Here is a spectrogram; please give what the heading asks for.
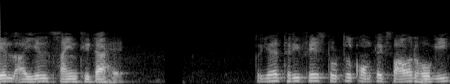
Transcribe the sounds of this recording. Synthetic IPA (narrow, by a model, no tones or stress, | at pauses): əlaːiəlsaːɪ̃nt̪ʰiʈaɦɛː | t̪oːjɛɦt̪ʰɾifʰeːsʈoːʈəlkɔ̃ːmplɛkspaːʋəɾɦoːɡiː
